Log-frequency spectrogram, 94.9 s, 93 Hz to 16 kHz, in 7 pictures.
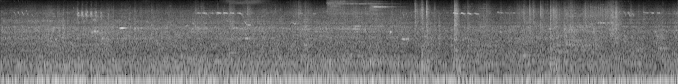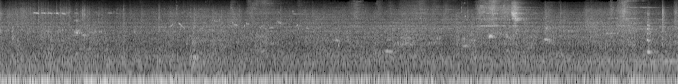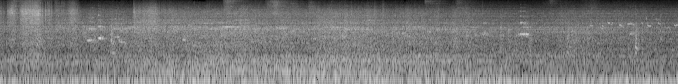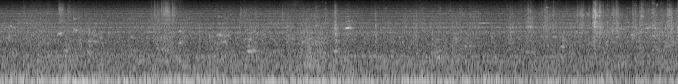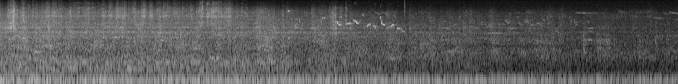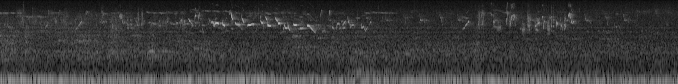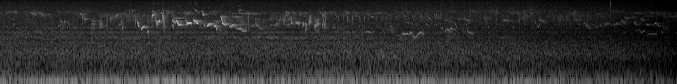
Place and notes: Milkmaids Bridge UK - Freight Train, Long Tailed Tits and Whitethroats
I went to try out my new toy and where better than where trains pass from right to left. MixPre 6 11 with AB Pluggies set 2 feet apart.
England, United Kingdom, 8 July 2021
